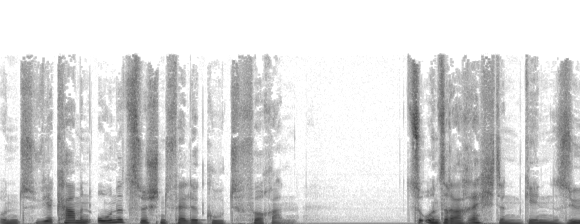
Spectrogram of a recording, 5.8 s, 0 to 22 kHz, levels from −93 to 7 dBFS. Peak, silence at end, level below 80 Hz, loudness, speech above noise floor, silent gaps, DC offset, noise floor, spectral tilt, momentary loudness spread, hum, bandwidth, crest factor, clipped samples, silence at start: -4 dBFS; 0 s; -44 dBFS; -21 LUFS; 32 dB; none; under 0.1%; -52 dBFS; -5.5 dB/octave; 8 LU; none; 17 kHz; 16 dB; under 0.1%; 0 s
